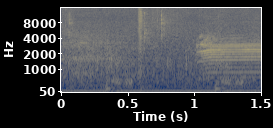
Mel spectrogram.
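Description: A Minecraft sheep bleats twice in a game world, two short nasal calls about a second apart, fairly close and clear over a faint steady background hum.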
